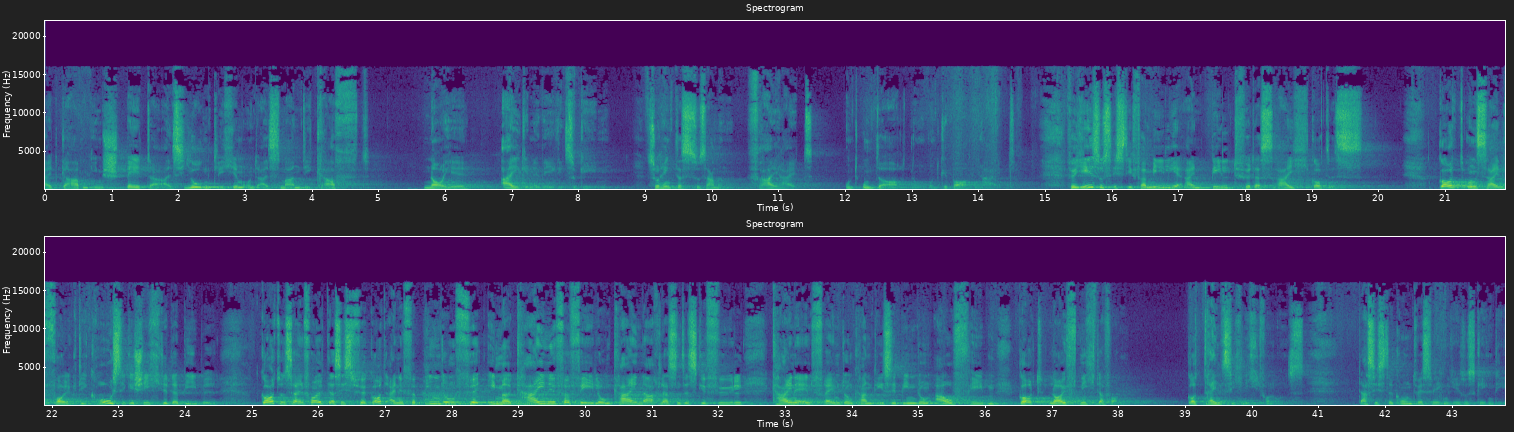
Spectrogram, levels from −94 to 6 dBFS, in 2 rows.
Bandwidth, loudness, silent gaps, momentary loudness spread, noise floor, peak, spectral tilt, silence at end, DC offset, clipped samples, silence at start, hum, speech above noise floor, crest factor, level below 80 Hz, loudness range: 16.5 kHz; -22 LUFS; none; 17 LU; -54 dBFS; -4 dBFS; -3 dB/octave; 0 s; under 0.1%; under 0.1%; 0 s; none; 31 dB; 20 dB; -58 dBFS; 8 LU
